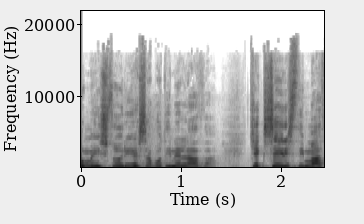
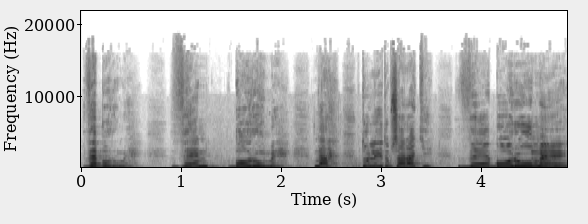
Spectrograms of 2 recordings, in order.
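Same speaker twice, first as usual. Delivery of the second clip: frantic, agitated repeating, rising high-pitched panic; 7 semitones higher than usual. A character reacting to a suggestion from a friend, panicking. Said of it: "Ηρέμησε, Σόσο!".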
